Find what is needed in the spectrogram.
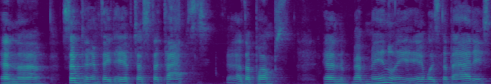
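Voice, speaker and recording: A woman's medium-pitched, dark, mellow voice, somewhat breathy and monotone with flat intonation, at a very slow pace. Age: 80s+. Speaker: retired factory worker. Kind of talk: interview answer.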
